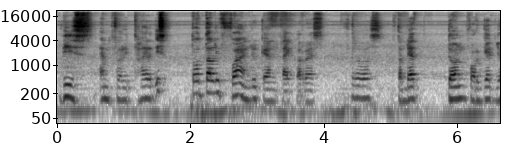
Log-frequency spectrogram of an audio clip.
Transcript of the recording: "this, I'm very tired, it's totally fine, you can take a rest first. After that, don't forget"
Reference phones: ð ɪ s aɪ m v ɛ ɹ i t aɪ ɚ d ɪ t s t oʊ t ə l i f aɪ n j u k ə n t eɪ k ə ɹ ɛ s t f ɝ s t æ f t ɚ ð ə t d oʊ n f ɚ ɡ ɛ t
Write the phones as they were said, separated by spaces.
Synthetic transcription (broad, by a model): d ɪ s aɪ m f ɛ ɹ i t aɪ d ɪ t s t oʊ t ə l i f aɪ n j u k ə n t eɪ k ə ɹ ɛ s t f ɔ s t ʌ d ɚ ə t d oʊ n f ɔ ɡ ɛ t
